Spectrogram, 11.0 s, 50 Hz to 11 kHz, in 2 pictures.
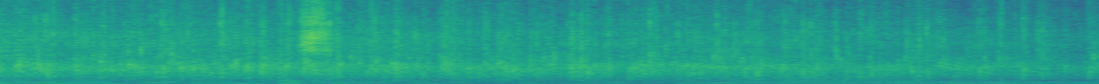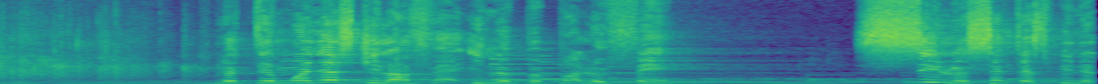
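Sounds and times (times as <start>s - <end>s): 
congregation applauding at a church service: 0.0s - 8.0s
speech: 1.4s - 2.0s, 6.6s - 9.0s, 9.8s - 10.9s.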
